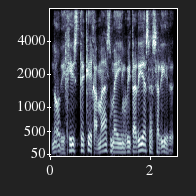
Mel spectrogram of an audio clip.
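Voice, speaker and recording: Sly mercenary schoolgirl, read by a man, flat unimpressed drawl, low voice, dry close sound, read-aloud story. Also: brisk, dry recording. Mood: bored, teasing. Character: sly, bored, money-grubbing teenage girl.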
